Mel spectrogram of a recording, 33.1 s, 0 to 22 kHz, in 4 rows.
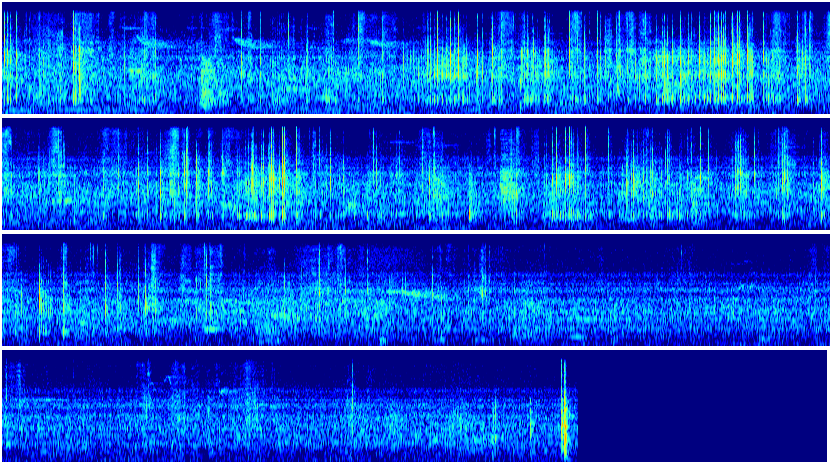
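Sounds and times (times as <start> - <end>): paper rustling and creasing: 0.0 - 22.2, 24.6 - 28.6.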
